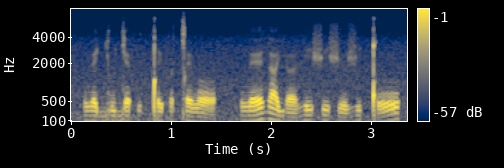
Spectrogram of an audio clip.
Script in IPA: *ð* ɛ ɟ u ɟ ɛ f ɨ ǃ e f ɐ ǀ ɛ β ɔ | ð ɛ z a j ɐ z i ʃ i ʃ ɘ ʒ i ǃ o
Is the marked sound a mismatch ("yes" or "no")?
no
